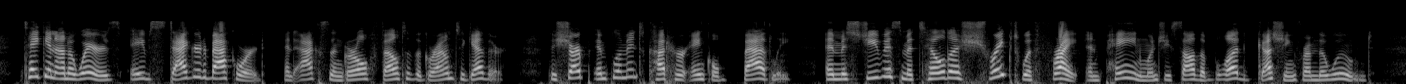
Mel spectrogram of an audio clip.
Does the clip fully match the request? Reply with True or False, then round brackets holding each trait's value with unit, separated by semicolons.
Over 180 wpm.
False (160 wpm)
